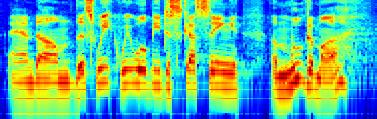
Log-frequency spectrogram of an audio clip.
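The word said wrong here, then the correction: Ummagumma: by Amugama? Is that how it's pronounced? – Amugama. – Amugama. Amugama by Pink Floyd. – Amugama. – Umaguma. – Umaguma.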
